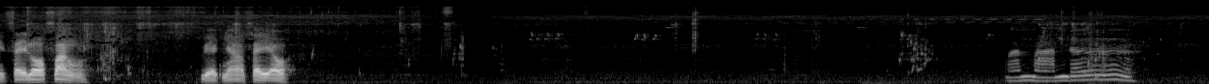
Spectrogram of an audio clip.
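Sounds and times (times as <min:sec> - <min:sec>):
splashes in shallow water: 0:00.4 - 0:05.2, 0:08.9 - 0:09.5, 0:10.4 - 0:11.8
rustles in dry grass: 0:00.5 - 0:07.2.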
